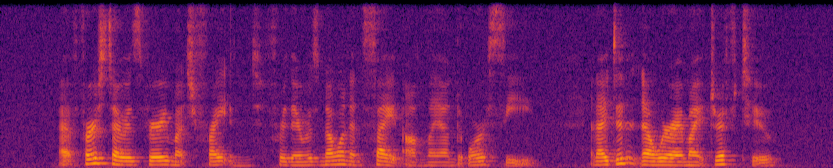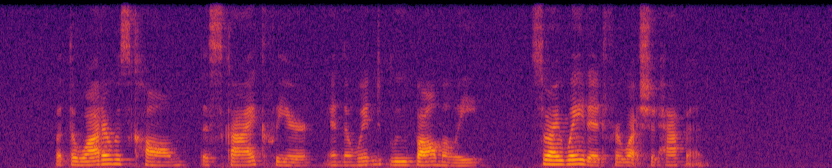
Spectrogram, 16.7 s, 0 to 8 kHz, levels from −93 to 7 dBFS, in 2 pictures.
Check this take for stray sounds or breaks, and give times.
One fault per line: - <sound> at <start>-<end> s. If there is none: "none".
none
